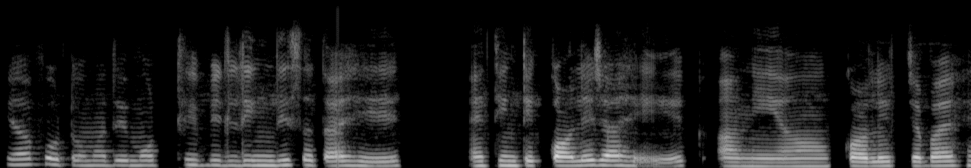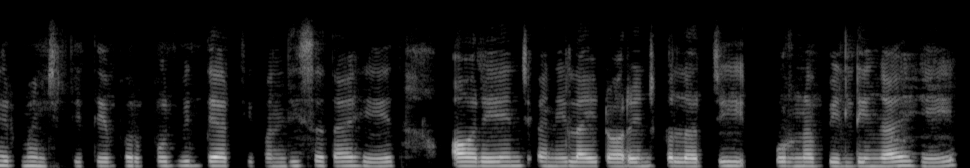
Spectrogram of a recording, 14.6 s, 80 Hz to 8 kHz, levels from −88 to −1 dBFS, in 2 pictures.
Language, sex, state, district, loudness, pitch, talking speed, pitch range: Marathi, female, Maharashtra, Dhule, -31 LUFS, 205 Hz, 135 wpm, 195-215 Hz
